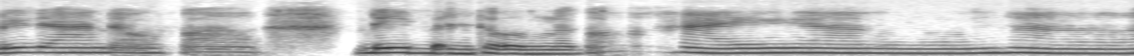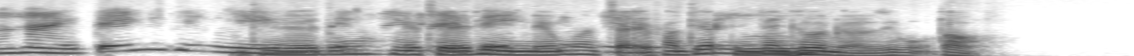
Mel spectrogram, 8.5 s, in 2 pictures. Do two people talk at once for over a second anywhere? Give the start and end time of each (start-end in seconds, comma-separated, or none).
5.2-7.0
